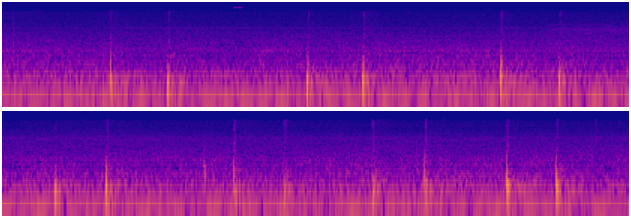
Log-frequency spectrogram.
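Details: Lung percussion moving down the right chest: about fifteen sharp finger taps, mostly paired; the note shifts from resonant to dull from about the third intercostal space downward, marking the lung-liver border, on physical examination.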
